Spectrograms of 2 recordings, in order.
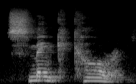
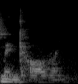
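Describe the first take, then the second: First: Every syllable of the name is said clearly. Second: The name is said quickly with syllables run together. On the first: "if I'm really trying to pronounce it clearly" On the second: "that usually collapses for me to just"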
